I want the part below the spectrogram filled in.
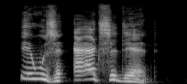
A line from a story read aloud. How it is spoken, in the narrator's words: he hollered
